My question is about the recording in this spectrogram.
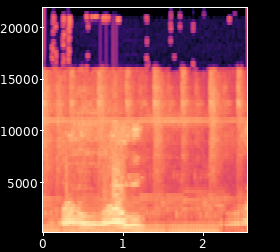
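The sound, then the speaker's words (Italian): A single loud, drawn-out meow of a domestic cat with a wavering, rising-then-falling pitch, followed by a steady background drone for the rest of the moment. “Ho letto su internet che vendono un gatto che mangia neve.”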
